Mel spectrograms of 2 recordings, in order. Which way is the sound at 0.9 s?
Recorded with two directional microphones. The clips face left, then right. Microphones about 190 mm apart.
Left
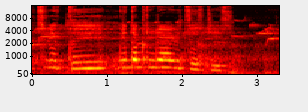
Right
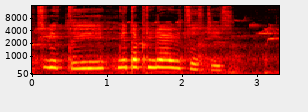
25° right (ahead or behind).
